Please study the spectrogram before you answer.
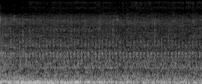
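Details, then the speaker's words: Toyota Fortuner diesel that stalled while driving, possibly from diesel/fuel starvation, restarted after pumping fuel: low rough idle sags and wavers near stalling, expected to die again if rpm drops; unstable idle after fuel starvation. "इसका RPM फिर बंद हो जाएगा तो फिर बंद हो जाएगी ये।"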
